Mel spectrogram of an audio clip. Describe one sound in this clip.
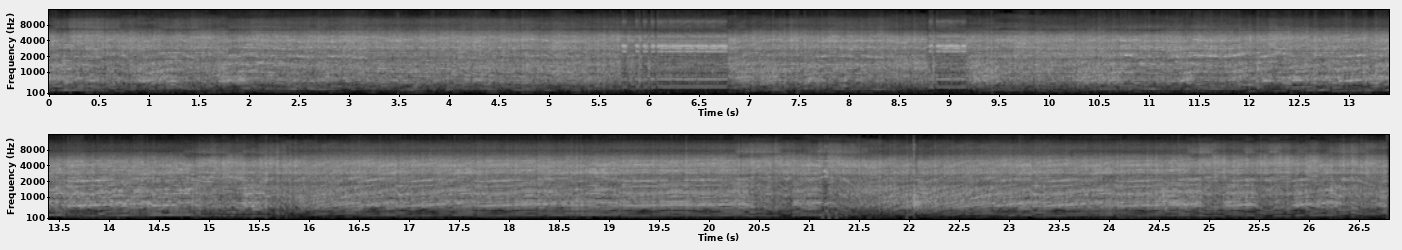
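A motorcycle engine roars steadily at speed.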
